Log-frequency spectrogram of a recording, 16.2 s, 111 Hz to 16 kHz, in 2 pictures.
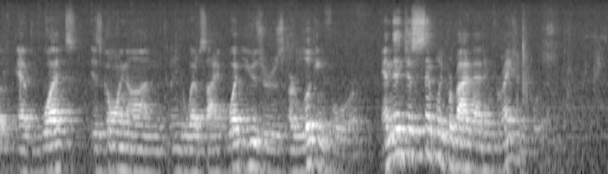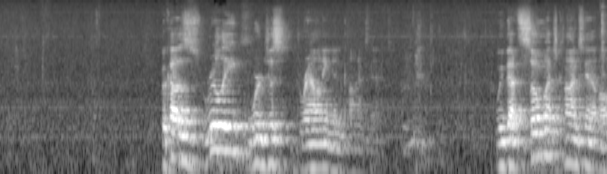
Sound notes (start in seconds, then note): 13.4 laughter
